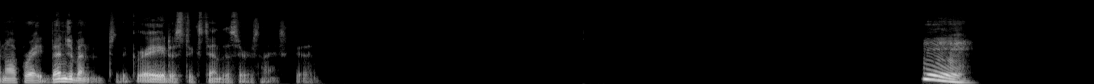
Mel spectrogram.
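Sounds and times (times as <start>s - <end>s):
speech: 0.0s - 3.3s, 9.2s - 9.8s
person yawning: 9.2s - 9.8s.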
